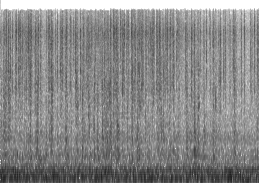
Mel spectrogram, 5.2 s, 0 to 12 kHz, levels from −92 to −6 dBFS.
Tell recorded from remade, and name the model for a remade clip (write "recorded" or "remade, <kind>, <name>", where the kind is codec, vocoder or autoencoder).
recorded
